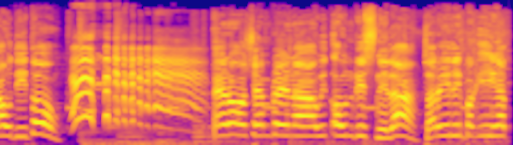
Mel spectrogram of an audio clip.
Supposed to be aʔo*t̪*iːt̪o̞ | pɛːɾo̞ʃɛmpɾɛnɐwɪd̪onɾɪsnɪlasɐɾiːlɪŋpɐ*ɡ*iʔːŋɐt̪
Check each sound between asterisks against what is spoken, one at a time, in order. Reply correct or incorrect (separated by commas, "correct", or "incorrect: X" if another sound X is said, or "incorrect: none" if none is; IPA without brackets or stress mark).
incorrect: d̪, correct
